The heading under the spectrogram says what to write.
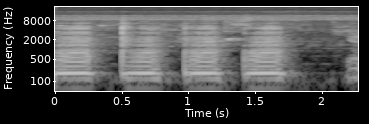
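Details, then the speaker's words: BSE7VEN amplifier, right channel: sound comes out muffled and nasal (ngongo), dull bursts with no treble; repairer suspects small transistors or resistors in the right channel. "problema ngongo pala ang tunog niya mga LS gumagana yung right niya ngongo"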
